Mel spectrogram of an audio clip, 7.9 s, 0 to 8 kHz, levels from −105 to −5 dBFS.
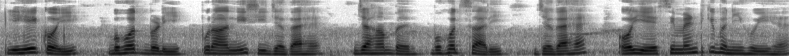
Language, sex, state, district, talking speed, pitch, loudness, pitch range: Hindi, male, Punjab, Pathankot, 165 wpm, 160 Hz, -17 LUFS, 135-175 Hz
